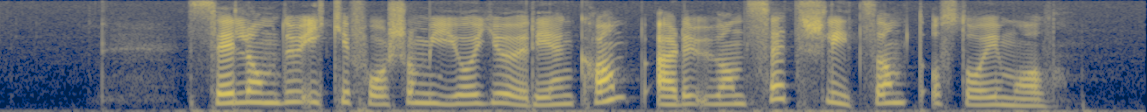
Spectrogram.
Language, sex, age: Norwegian, female, 35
